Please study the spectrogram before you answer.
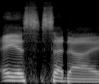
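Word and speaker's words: Aes Sedai: I know how say I'm pretty sure it's eyes today I don't know how to pronounce anything but it my brain is always says as sedi took my brain a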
